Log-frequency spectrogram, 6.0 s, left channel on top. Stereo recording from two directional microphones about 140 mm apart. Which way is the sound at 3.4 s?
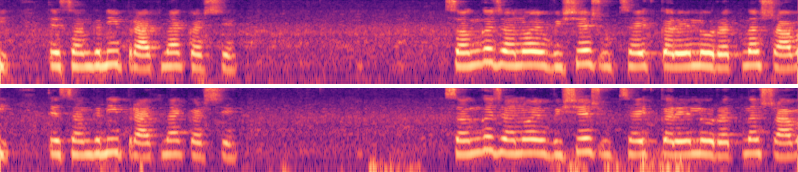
5° left (ahead or behind).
